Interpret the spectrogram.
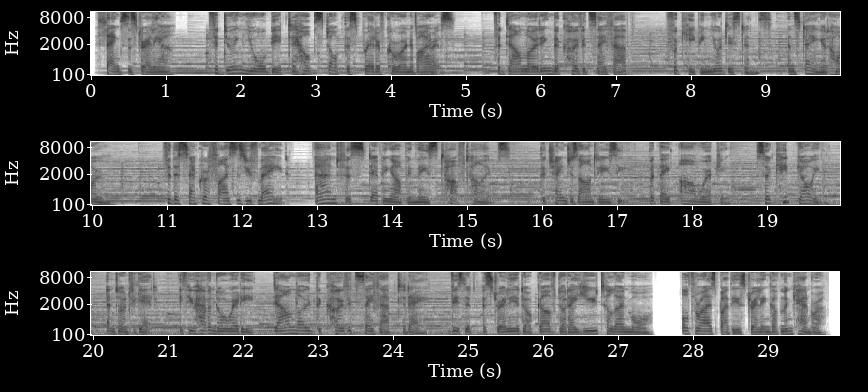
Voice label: radio ad; Coronavirus COVID-19 Thanks Australia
